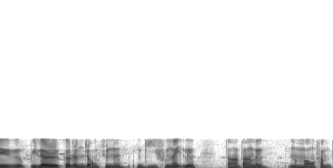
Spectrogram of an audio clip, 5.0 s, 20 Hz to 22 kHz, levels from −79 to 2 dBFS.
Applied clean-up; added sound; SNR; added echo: none; none; none; none.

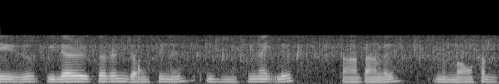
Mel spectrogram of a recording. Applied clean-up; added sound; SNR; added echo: none; Bathtub (filling or washing); 12 dB; none.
